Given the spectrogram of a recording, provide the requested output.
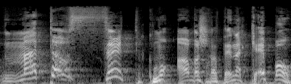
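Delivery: put-on high-pitched yelling at a child; hammed-up shrieky scolding; scolding mother. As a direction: berate your kid in a high, irritated voice. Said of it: "נותן עליו צעקות".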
